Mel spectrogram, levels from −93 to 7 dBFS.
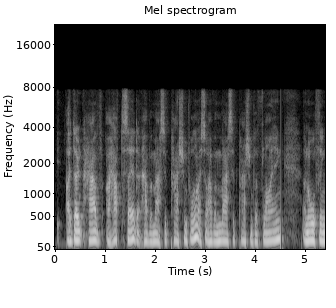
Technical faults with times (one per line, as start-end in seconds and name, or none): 4.50-4.56 packet loss on an ADPCM call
